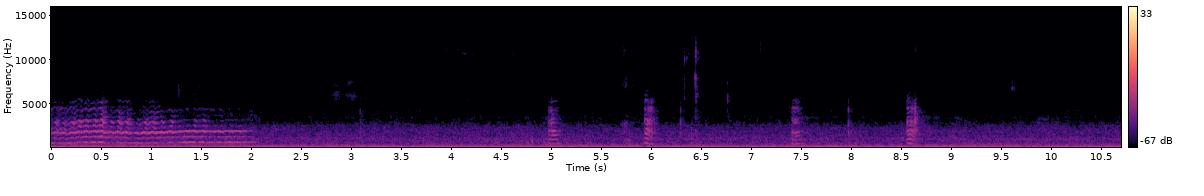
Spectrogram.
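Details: Domestic cat giving a loud, drawn-out meow for about two seconds, its wavering tone slightly rising and falling, followed by scattered faint clicks and taps over a steady low rumble.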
